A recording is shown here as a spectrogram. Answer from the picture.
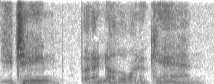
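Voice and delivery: low, hushed retold reassurance; gentle commending. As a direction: imitate a friend quietly entrusting someone to God. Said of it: "commending me".

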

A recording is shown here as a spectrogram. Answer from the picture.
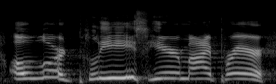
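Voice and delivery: high, loud cry to the Lord; pleading prayer. Acted. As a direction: call upon God, stretching the plea. Reads Nehemiah's plea.

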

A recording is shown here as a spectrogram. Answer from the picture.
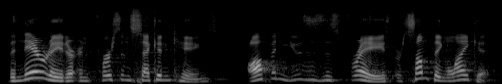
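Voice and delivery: ordinary talk, nothing marked

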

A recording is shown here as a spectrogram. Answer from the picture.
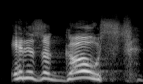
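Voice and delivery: loud, high, drawn-out cry of alarm; fearful cry. Acted. Disciples seeing a figure walking on the sea, crying out in fear. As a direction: cry it out slowly, as if terrified. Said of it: "they cried out in fear".

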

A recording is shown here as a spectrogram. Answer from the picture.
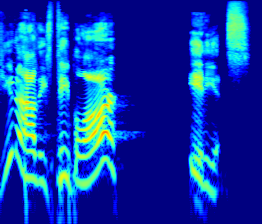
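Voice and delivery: loud, quick, put-on voice of Aaron making excuses; Aaron's excuse. Aaron brushing off Moses by blaming the people, mocking excuse voice. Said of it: "Aaron says".

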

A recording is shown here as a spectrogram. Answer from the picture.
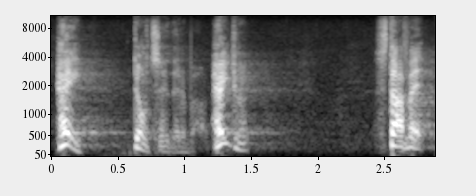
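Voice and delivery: mock offended person. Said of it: "without going".

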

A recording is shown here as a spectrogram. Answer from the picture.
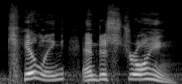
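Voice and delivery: normal talking voice

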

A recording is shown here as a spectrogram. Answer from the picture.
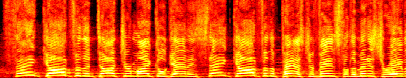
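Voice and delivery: high, loud exhortation from the pulpit; full-force preaching. Real, not acted. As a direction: preach it hard, urging the congregation.

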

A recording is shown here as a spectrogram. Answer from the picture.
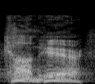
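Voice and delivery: deep, drawn-out giant's call; Goliath voice. Acted. Goliath calling out to David, deep mocking giant voice. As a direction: boom it like a towering giant. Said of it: "That's my Goliath voice".

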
